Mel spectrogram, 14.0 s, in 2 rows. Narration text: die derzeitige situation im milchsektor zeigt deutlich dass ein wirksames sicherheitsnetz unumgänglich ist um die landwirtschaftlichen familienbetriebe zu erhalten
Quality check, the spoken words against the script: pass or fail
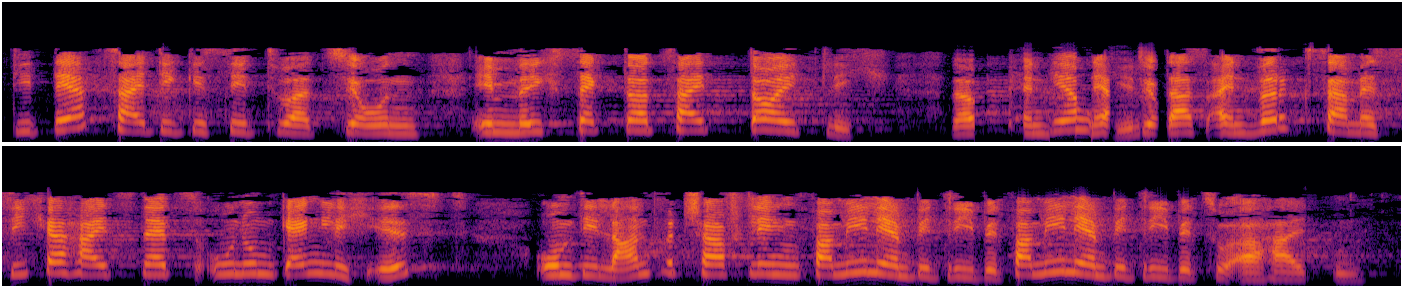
fail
